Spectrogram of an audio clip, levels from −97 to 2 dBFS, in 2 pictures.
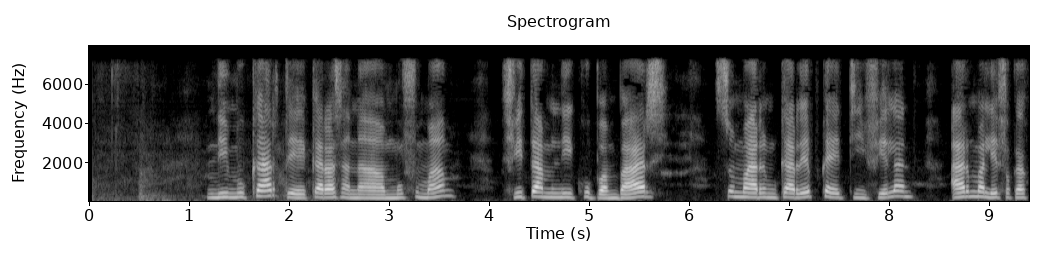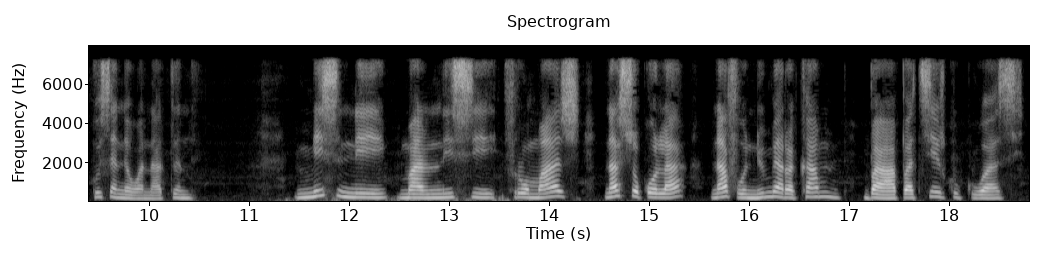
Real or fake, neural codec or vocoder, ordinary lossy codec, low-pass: fake; codec, 24 kHz, 6 kbps, HILCodec; MP3, 64 kbps; 7.2 kHz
